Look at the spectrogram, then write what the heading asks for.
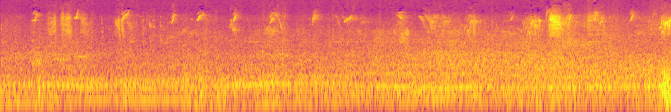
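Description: Small garden birds chirping: short, high chirps, about two a second, with a louder cluster near the end.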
